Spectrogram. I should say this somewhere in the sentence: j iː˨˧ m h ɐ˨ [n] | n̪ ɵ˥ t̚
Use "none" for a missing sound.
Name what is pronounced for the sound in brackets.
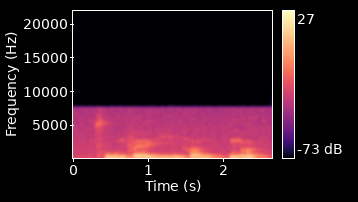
n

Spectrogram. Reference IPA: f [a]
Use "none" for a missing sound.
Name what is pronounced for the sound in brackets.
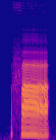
a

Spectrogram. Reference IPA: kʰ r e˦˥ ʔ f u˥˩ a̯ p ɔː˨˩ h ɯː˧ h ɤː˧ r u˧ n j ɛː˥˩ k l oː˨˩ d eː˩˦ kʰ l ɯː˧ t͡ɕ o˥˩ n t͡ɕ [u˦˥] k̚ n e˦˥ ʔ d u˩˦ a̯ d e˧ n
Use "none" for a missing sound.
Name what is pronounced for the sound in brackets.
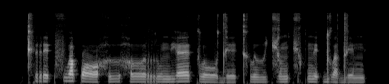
u˦˥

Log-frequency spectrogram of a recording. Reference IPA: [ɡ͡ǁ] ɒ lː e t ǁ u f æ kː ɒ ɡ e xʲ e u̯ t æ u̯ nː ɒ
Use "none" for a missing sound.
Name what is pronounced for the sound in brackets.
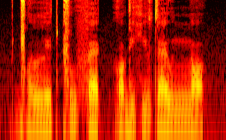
ɡ͡ǁ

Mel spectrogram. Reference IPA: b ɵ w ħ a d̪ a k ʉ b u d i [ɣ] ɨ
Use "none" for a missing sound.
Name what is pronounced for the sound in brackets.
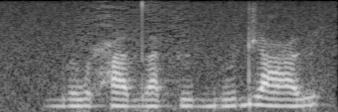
ʕ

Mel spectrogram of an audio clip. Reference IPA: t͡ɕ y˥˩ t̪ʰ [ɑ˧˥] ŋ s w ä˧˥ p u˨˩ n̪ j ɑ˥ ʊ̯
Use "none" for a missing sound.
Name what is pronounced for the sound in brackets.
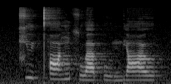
ɑ˧˥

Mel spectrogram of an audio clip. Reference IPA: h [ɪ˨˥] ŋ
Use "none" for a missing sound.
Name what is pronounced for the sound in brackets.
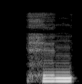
ɪ˧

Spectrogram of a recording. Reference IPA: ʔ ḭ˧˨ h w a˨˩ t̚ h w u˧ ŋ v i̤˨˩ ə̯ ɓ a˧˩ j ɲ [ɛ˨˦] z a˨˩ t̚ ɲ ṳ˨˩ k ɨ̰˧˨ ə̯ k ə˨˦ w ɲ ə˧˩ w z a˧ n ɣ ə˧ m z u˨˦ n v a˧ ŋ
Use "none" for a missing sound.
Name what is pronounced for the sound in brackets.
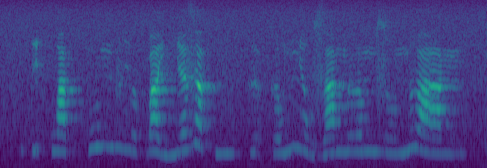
ɛ˨˦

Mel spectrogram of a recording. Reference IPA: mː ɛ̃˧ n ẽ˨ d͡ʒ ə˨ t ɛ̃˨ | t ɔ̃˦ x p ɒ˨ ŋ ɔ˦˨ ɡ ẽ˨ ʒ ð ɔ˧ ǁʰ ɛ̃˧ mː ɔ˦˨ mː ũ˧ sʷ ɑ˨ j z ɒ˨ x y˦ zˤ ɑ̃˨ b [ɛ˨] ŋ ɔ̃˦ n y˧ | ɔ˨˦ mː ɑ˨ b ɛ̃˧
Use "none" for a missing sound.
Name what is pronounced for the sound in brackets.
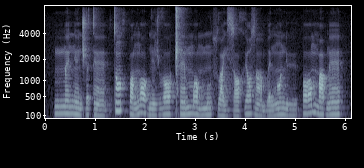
ɛ˨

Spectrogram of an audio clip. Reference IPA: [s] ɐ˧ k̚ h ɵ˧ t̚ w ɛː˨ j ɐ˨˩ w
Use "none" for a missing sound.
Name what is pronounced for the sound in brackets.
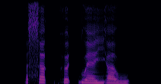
s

